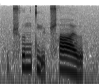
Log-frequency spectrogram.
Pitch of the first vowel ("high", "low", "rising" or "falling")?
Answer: high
